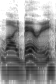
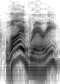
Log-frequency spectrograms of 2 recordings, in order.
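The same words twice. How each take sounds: First: "library" as LIE-berry, first R dropped; wrong library. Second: "Library" with both Rs, LIE-bra-ree; correct library. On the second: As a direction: say every R in "Library". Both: Shown as a demonstration. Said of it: "not library".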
